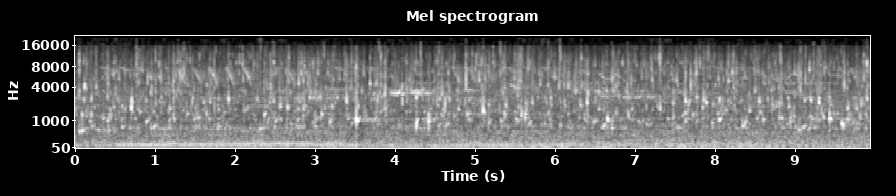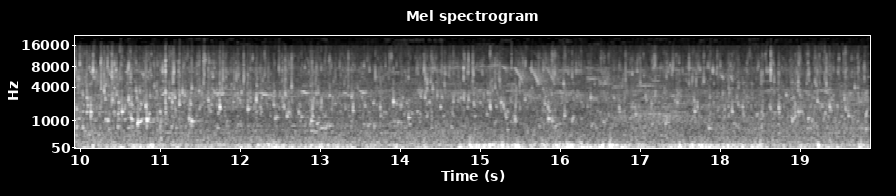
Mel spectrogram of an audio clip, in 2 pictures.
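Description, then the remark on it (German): The Heisterbach brook flows steadily in spring with a continuous trickling, babbling wash of water, dense and even throughout, with faint low rumbles underneath and no voices. “Der Heisterbach und das Frühlingszwitschern der Vögel.”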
